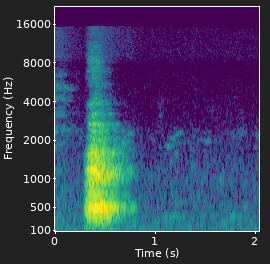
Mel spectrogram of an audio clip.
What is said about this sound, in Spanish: Este, mi perro.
